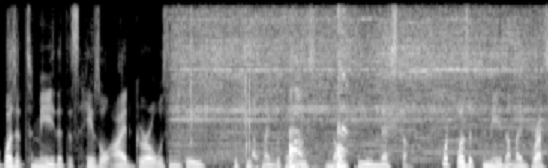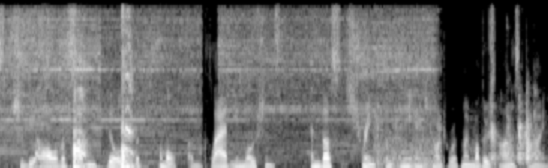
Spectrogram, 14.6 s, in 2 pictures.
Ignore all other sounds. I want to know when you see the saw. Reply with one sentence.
The saw can be heard from 2.2 to 13.2 s.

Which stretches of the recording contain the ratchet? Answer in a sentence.
You can hear the ratchet from 12.2 to 14.5 s.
